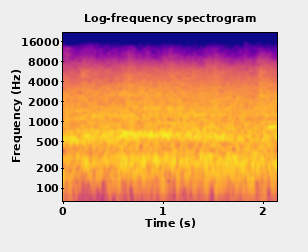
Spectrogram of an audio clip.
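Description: Steady crowd noise of an ice hockey arena during play.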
